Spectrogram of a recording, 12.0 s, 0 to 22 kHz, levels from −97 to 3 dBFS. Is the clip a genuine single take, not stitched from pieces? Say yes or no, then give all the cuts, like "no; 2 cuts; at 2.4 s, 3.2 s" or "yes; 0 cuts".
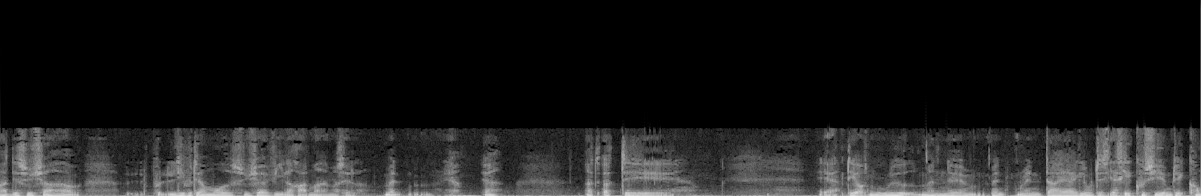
no; 1 cut; at 4.8 s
